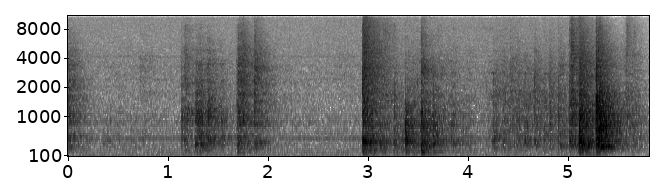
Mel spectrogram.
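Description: Cardboard box and packaging being handled as a twin flash head is lifted out of it: several short bursts of rustling and knocking, with a sharper knock about three seconds in.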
